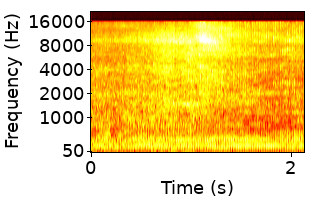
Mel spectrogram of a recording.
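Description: Road traffic passing close by: a car and small motorcycles going past, their engines running in a steady hum that swells to its loudest a little past the middle.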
